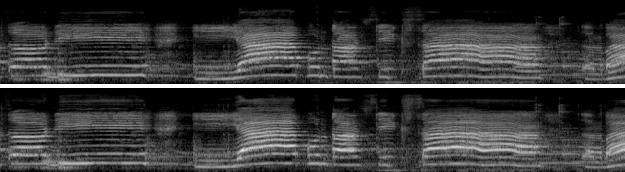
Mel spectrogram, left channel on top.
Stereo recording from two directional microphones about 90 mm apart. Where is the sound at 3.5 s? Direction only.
30° right (ahead or behind).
